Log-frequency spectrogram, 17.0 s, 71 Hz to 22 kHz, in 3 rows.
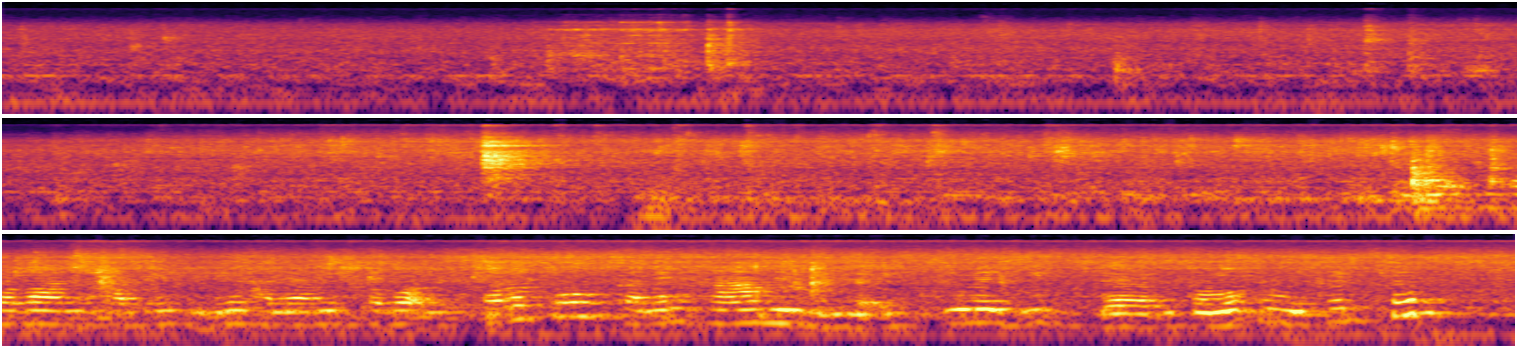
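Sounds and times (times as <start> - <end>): potato chips sizzling in oil: 5.5 - 17.0.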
